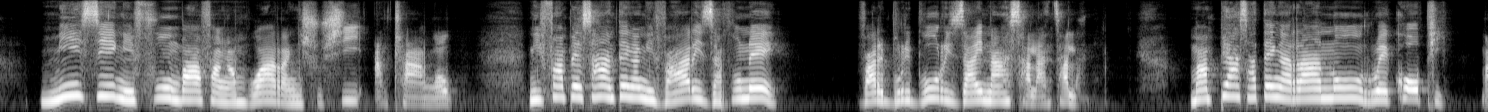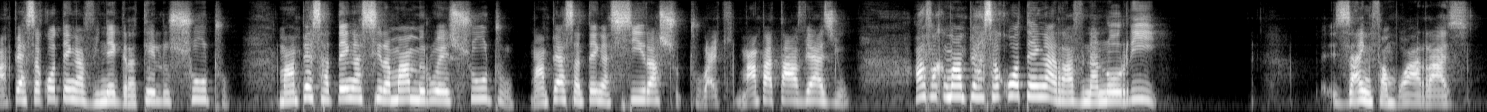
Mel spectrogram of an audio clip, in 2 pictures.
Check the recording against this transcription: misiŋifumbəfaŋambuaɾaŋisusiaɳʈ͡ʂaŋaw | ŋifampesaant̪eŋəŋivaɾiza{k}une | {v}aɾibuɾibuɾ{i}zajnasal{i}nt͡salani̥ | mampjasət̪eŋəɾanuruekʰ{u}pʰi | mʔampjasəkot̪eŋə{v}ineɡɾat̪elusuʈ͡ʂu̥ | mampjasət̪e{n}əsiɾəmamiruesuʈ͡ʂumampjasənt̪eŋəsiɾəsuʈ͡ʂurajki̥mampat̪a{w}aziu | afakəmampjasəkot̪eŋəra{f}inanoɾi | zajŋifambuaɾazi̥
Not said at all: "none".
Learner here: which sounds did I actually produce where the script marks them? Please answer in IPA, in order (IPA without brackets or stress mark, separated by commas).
p, v, i, a, o, v, ŋ, v, v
